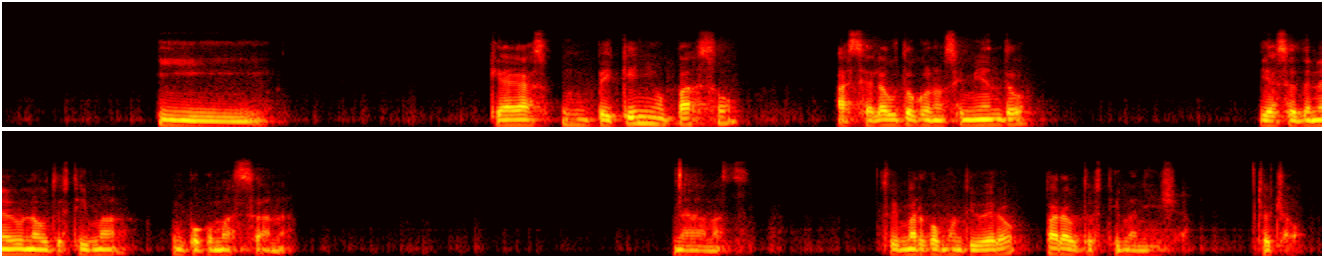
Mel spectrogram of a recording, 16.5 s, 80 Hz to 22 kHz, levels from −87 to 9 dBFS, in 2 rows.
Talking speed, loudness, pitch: 100 wpm, -25 LUFS, 145 Hz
